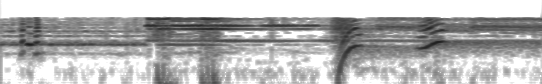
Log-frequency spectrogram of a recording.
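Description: The bell of a silver bicycle with gold wheels rings with a lingering metallic shimmer, joined by short honks from its horn and a quick rising whistle-like swoop from its siren, all clear with no voices.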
